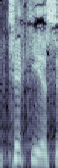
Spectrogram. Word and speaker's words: Tychicus: Well, here's where some of us would check out and say, well, I don't know who this Tychicus is or even how to pronounce it. The C-H is like a K. So I don't know who Tychicus is, and so I don't know him.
